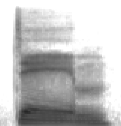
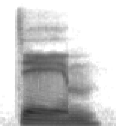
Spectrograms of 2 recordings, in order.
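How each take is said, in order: Both takes have the same delivery.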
